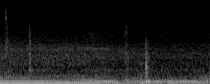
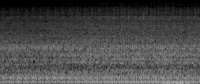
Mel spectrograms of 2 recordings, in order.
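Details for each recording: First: 1999 Honda CR-V B20Z after a valve adjustment: steady low idle with a deep, slightly throaty rumble and no top-end knock; exhaust leaking past a still-loose O-ring at the back of the canister; otherwise sounds and feels fine. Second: 1999 Honda CR-V B20Z four-cylinder, first start after a valve adjustment, long unused: steady idle a touch high, with a slight belt squeal, smooth and even, no valve-cover ticking, healthy.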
